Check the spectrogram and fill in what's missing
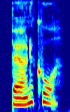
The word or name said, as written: børnekor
